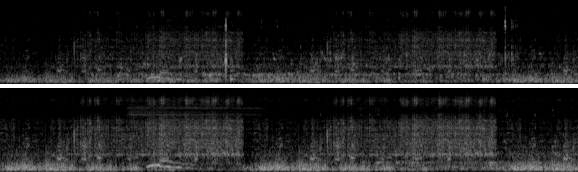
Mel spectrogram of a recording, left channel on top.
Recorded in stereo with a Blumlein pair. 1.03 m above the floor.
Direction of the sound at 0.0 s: 65° right.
